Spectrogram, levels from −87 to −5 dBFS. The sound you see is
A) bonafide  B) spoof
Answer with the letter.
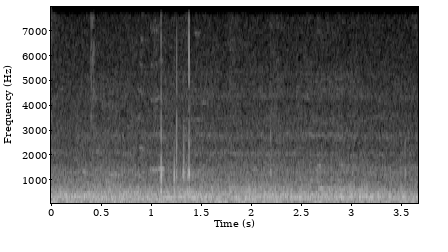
A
